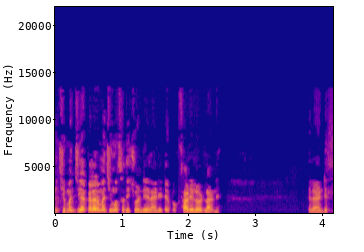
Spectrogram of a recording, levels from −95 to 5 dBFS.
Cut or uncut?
cut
